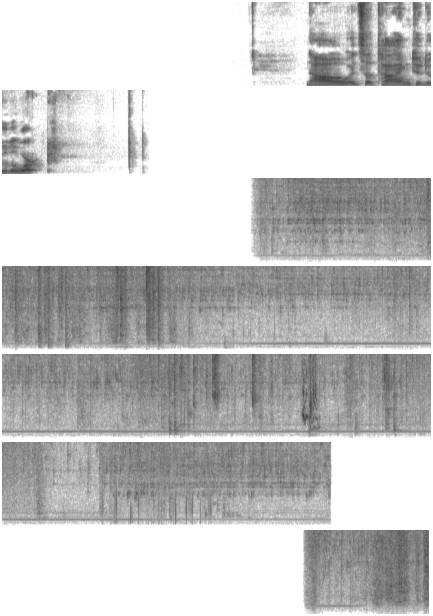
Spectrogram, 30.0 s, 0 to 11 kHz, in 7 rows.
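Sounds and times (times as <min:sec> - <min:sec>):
water splashes and drips: 0:11.1 - 0:24.8
faint steady whine: 0:13.9 - 0:24.7.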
